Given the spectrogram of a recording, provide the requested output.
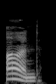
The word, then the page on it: awned: British English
